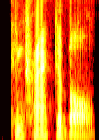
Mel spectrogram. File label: "contractable", American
